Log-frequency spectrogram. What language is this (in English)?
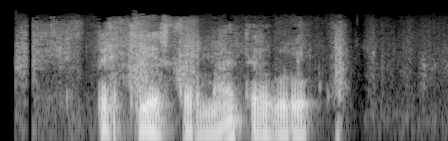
Catalan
